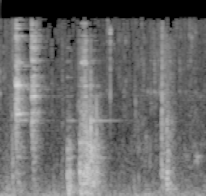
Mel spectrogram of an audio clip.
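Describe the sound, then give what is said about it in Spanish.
Clinking dishware as a plate is filled from a cauldron at a hearth: a few sharp taps and chinks around a short scraping, ladling stretch, with no talk. “Caris llena un plato del caldero que hay en el hogar”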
